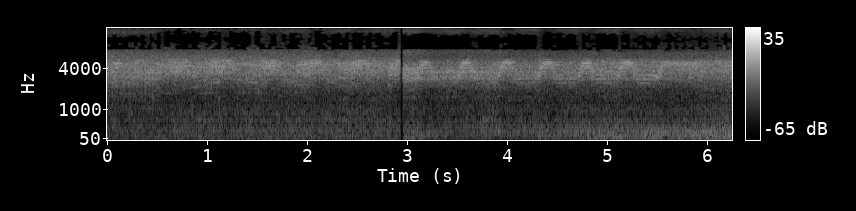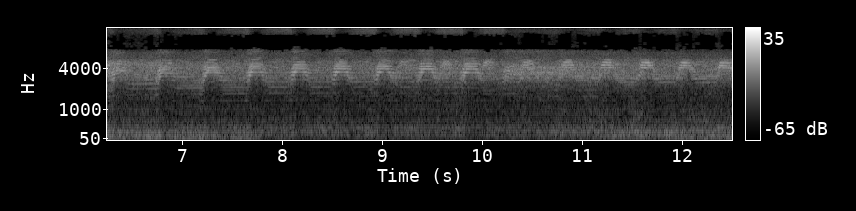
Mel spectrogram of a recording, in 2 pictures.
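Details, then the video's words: Midsummer forest chorus of Korean cicadas, 25 July 2024, in heatwave weather: shrill continuous buzzing, with a faster throbbing pulse of rapid regular swells emerging in the second half. "Korean cicadas, a chorus in a midsummer green forest | 한국 매미들의 한여름 초록 숲속의 합창"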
